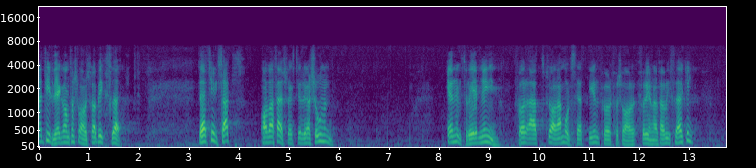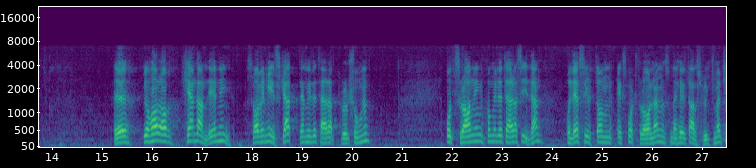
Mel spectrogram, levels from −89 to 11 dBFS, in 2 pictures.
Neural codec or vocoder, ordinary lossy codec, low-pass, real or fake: codec, 16 kHz in and 24 kHz out, 1.1 kbps, FireRedTTS-2 codec; none; 7.2 kHz; fake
